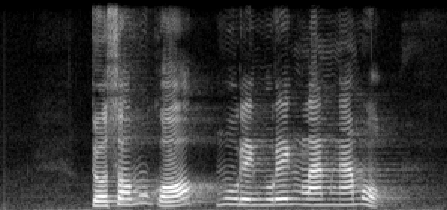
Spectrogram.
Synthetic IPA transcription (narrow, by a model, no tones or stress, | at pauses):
d̪̥ɔ̤sɔmukɔmuɾɪŋmuɾɪŋlanŋamʊʔ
